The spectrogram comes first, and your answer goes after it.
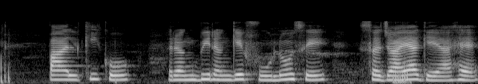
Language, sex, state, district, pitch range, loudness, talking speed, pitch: Hindi, female, Chandigarh, Chandigarh, 205-225 Hz, -17 LUFS, 115 wpm, 215 Hz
